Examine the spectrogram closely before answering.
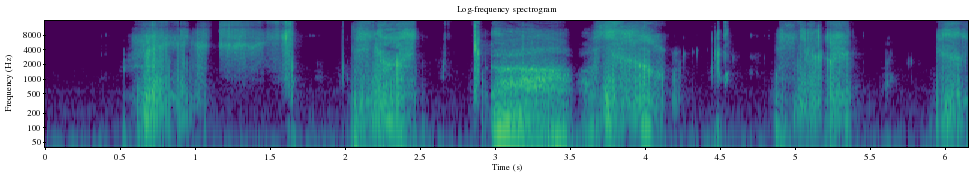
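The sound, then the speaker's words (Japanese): Wet mouth sounds of ear licking in a Japanese ASMR roleplay: close, crackling slurps and smacks in several bursts with short silences between them, and no speech. “ずっと耳だけ舐めて。”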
